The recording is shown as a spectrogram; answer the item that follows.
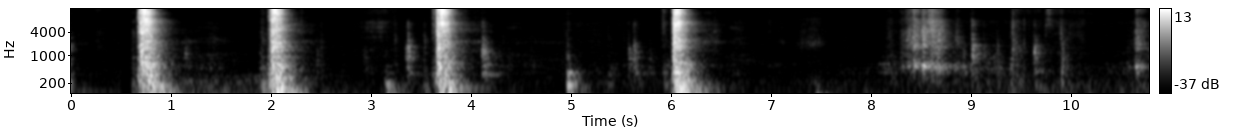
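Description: A series of loud, sharp knocks on the timber floor framing: four strong strikes spaced one and a half to two and a half seconds apart, each ringing briefly, with a few fainter knocks between them.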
